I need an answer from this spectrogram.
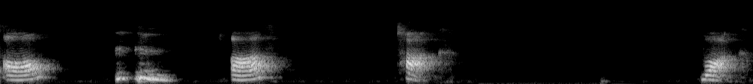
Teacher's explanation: We don't pronounce the L, it's just the awk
